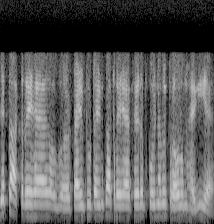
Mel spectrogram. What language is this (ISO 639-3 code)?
pan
